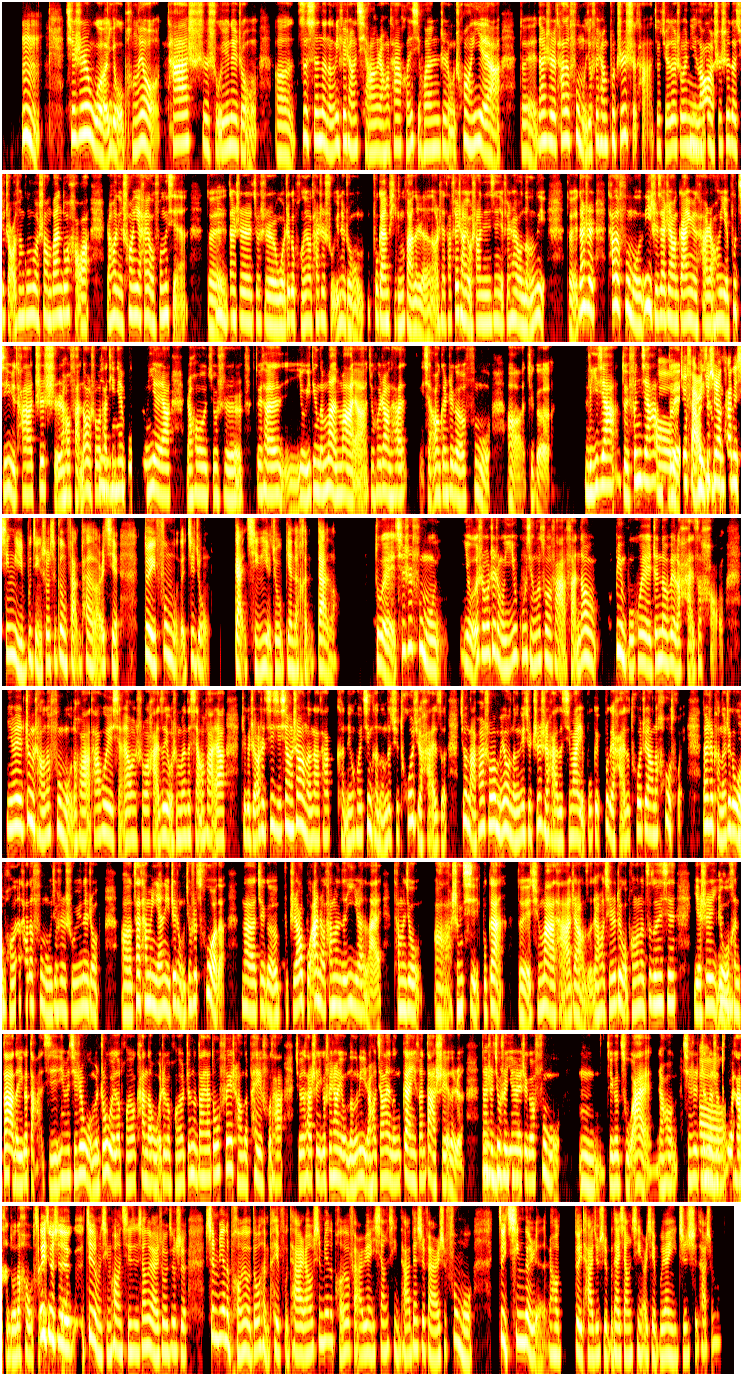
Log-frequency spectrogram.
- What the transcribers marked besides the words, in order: other background noise
- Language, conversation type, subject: Chinese, podcast, 当父母干预你的生活时，你会如何回应？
